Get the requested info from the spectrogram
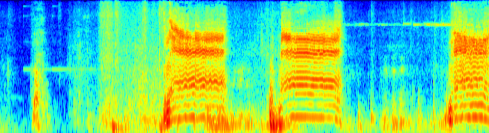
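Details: Farm sheep kept with lambs and Kangal dogs, bleating three times in long, quavering, nasal cries of roughly a second each, with faint background rustling before the first call.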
